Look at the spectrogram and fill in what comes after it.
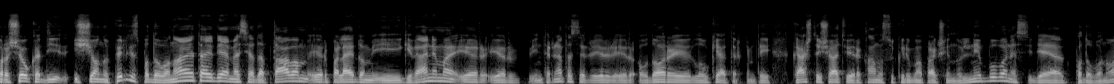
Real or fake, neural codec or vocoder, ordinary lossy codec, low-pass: real; none; Opus, 64 kbps; 10.8 kHz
